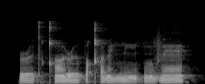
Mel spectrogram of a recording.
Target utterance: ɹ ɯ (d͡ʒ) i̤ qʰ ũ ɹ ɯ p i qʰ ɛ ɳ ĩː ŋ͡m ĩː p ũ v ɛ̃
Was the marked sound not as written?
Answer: yes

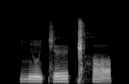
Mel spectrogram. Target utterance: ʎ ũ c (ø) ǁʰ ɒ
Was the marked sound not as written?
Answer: no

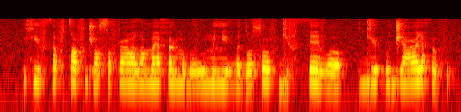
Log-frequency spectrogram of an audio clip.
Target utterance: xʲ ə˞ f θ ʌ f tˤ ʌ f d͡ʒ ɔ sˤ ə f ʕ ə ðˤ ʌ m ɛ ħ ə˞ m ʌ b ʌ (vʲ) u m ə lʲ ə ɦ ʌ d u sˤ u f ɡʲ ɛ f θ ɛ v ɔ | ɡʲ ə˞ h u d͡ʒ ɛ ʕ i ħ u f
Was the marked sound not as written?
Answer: yes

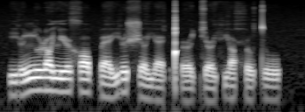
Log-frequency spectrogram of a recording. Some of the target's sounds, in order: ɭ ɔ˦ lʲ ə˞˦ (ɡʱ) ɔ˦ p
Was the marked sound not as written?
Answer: yes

